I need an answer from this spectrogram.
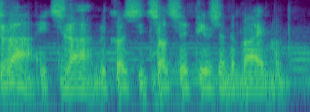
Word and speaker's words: Ra: I mean, the same people who spell it Re, R-E, then go and write the name of the pharaoh Ramses, which means issue, emanating from Ra.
